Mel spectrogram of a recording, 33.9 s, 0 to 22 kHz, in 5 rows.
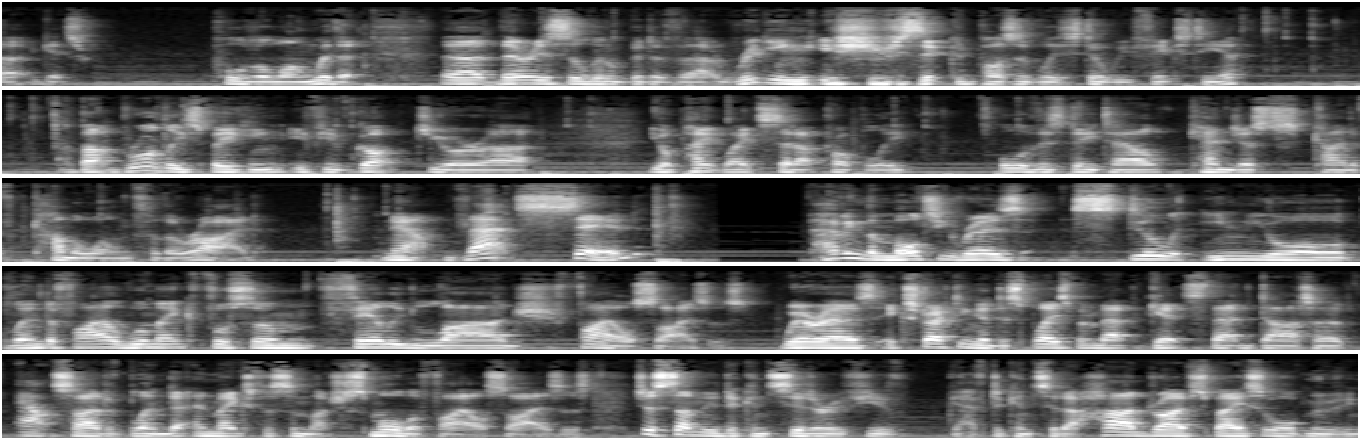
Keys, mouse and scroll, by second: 2.1-2.5 scroll up 3, 2.5-3.0 alt+middle drag, 3.0-6.1 alt+drag, 6.1 alt+middle drag, 6.4-6.8 alt+drag, 6.8-7.1 alt+middle drag, 7.1 alt+click, 7.3 scroll down 1, 7.5 alt+middle drag, 7.7-10.3 alt+drag, 10.3-10.8 alt+middle drag, 10.8-11.2 scroll down 1, 11.2-15.1 alt+drag, 15.1 middle click, 15.2 z, 16.1 click, 16.8 Tab, 18.1 a, 18.6 alt+r, 19.0 Tab, 19.5 click, 19.8 alt+middle click.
